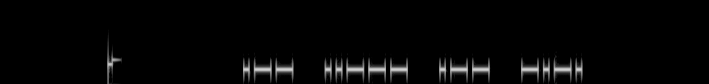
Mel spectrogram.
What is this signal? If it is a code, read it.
Morse code, heard as a keyed tone, about 21 wpm, spaced as for 16 wpm, 700 Hz. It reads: W2WC
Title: USA Call Signs - 4 Characters - 2x Character Spacing - 22wpm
